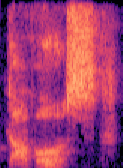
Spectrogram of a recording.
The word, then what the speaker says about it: Davos: Oh, Davos, for all those people who want us to pronounce it properly.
